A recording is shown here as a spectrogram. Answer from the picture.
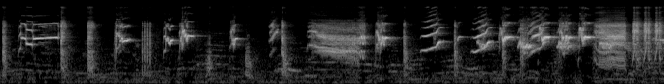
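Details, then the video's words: Continuous Javan myna 'isian' song: clipped whistles and short harsh calls at first, building into dense overlapping rasps, downslurred whistles and buzzy chatter toward the end. "JALAK KEBO KICAUAN PALING KREN SUARA ISIAN"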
